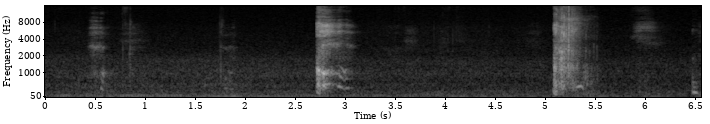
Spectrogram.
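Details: Two short, sharp, hissing sneezes a few seconds apart from a baby girl in a quiet room.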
